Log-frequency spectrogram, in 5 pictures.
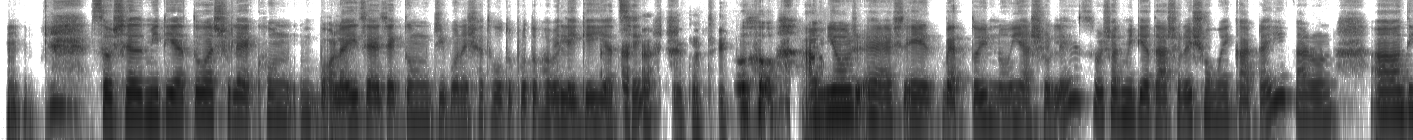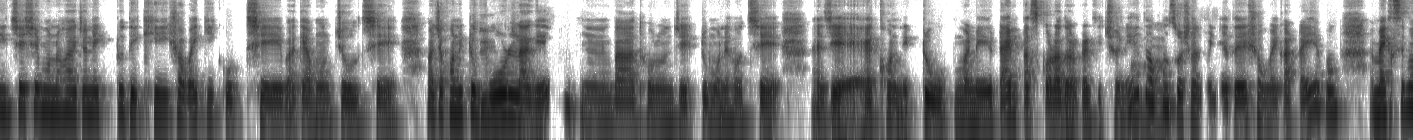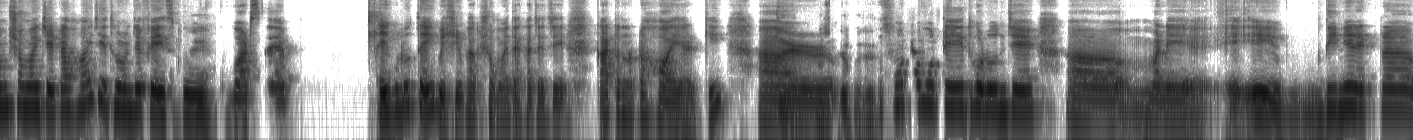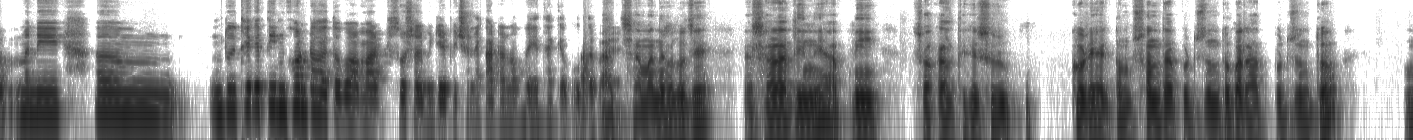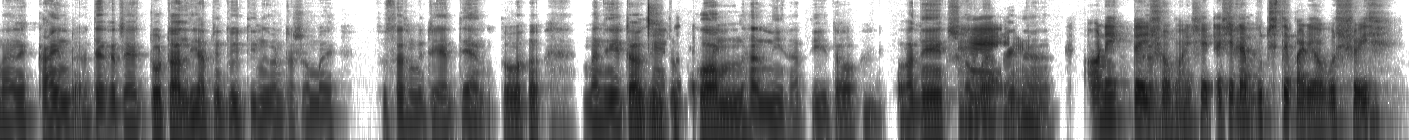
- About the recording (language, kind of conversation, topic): Bengali, podcast, সামাজিক মাধ্যমে সময় কাটানোর আপনার অভ্যাস কেমন?
- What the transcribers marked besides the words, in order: chuckle; static; chuckle; laughing while speaking: "তো আমিও"; other background noise; drawn out: "আর"; distorted speech; laughing while speaking: "তো মানে এটাও কিন্তু কম না, নেহাতই"; laughing while speaking: "অবশ্যই"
